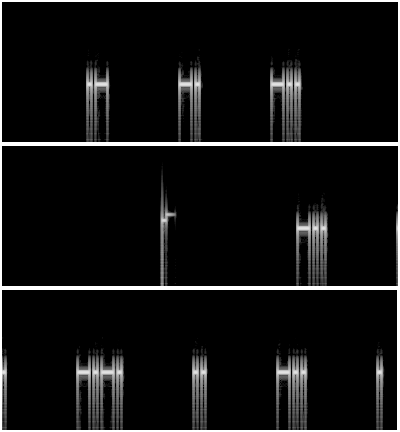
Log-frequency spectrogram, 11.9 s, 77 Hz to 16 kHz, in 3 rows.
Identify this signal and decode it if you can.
Morse code, heard as a keyed tone, about 30 wpm, spaced as for 10 wpm, 700 Hz. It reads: AND DECIDE
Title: 6x Character Spacing - Top 500 Words - 30wpm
